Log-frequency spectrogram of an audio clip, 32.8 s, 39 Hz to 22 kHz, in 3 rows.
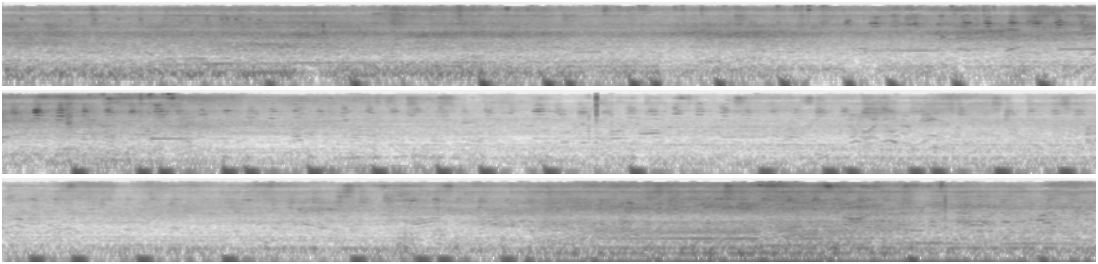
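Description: Bass-heavy music from a car-audio system with two 18-inch subwoofers: short, deep bass hits repeat irregularly, coming faster after about twelve seconds in, and a steady low rumble swells near the end.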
